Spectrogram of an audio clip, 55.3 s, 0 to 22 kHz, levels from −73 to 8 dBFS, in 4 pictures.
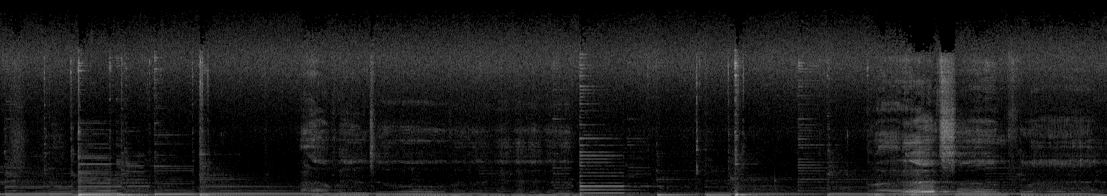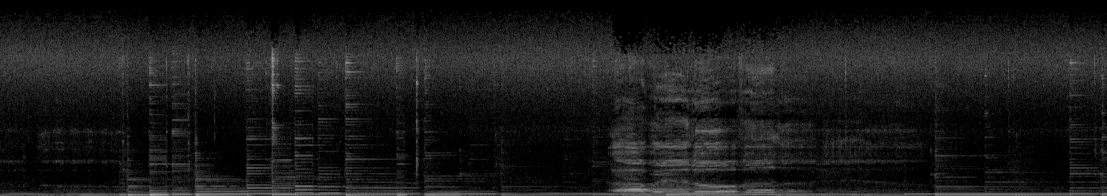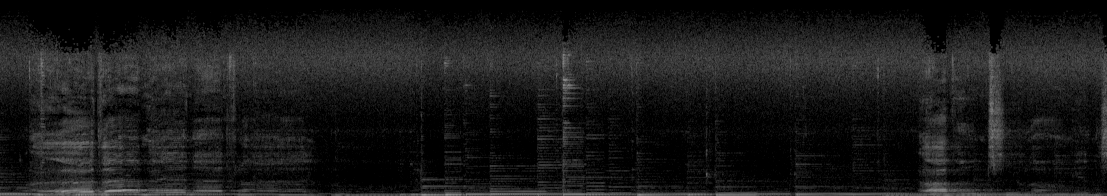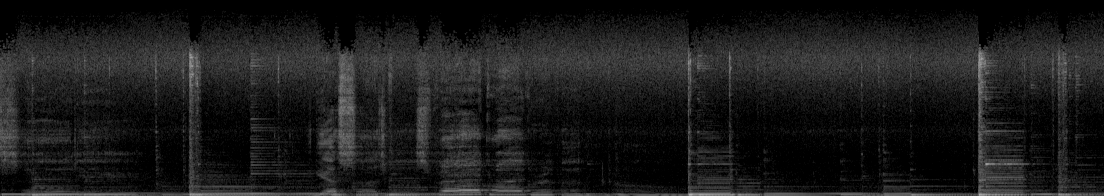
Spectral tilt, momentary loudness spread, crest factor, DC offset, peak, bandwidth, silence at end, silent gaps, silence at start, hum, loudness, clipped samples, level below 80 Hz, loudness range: -4 dB/octave; 9 LU; 28 dB; under 0.1%; -6 dBFS; over 20 kHz; 0 s; none; 0 s; none; -33 LUFS; under 0.1%; -78 dBFS; 6 LU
